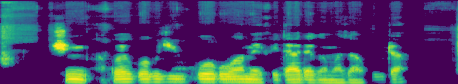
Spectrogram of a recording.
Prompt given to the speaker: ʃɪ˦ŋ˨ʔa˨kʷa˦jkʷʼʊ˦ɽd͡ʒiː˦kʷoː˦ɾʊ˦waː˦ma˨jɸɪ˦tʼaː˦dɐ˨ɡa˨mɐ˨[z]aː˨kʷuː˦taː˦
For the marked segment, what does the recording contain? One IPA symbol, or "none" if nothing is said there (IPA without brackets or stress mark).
z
